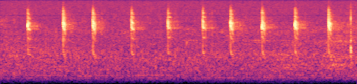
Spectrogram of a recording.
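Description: A hummingbird gives a steady series of sharp, very high chips, about three per second, over a soft hiss.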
